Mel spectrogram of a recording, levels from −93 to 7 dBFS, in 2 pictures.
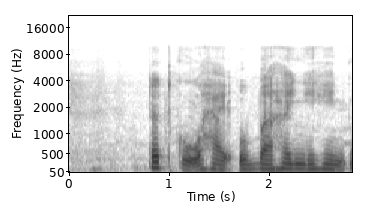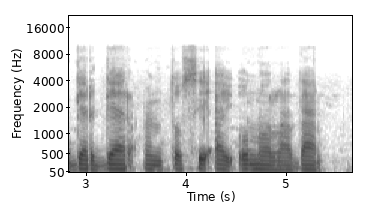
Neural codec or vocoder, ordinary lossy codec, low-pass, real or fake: vocoder, 22.05 kHz, 80 mel bands, WaveNeXt; none; 9.9 kHz; fake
